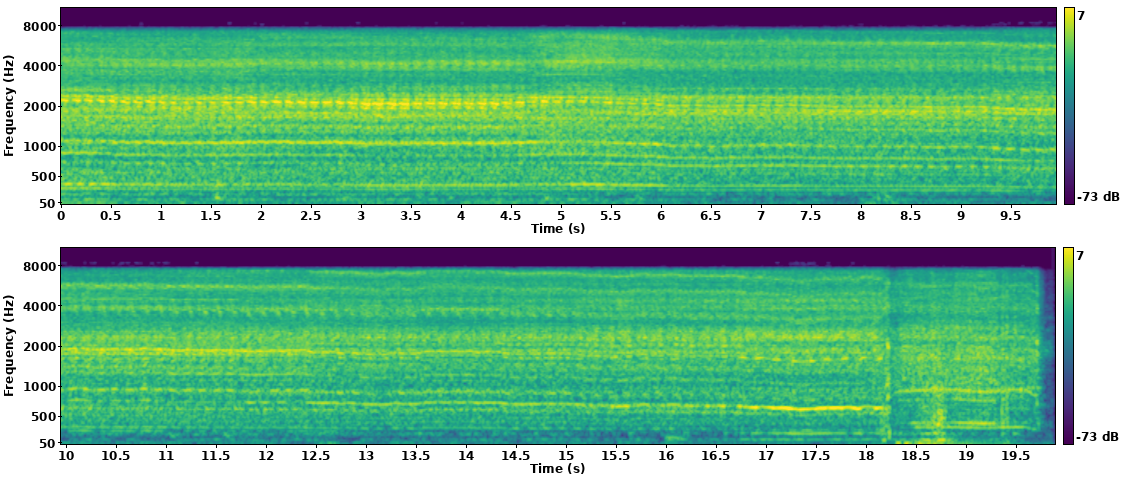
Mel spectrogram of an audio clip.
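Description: Cordless drill running under load as it cuts a hole through the wall of a plastic water tank for a ball valve. It is a steady, loud whine that shifts slightly in pitch, slows near the end and then stops.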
